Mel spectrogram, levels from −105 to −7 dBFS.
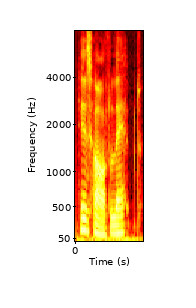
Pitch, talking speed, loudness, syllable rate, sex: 125 Hz, 200 wpm, -16 LUFS, 3.7 syllables/s, male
